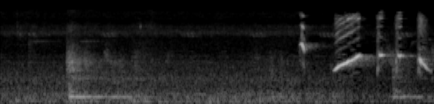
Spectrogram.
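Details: Bulbul with a quick phrase of bright whistled notes, each sliding upward, separated by crisp ticks, following a faint low sound and a short high note.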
